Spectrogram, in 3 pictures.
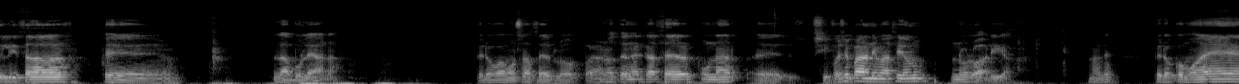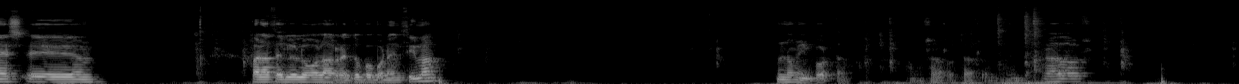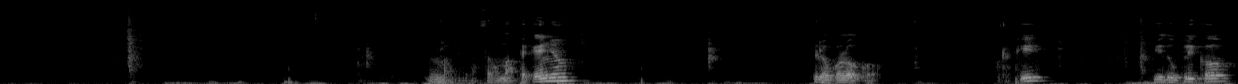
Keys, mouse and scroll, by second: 0.8 ctrl+alt+right click, 1.3-5.6 middle drag, 2.0 ctrl+b, 5.6 click, 6.0 a, 7.6 right click, 7.8-9.5 middle drag, 8.3 s, 9.5 click, 10.1 shift+n, 10.6 Tab, 10.9-16.9 middle drag, 14.3 alt+q, 15.6 s, 16.9 click, 17.1-19.6 shift+middle drag, 17.5 g, 19.6 right click, 21.0 r, 23.5 ctrl+a, 26.0 shift+Tab, 27.8 click, 28.0-30.5 ctrl+middle drag, 29.1 s, 30.5 click, 30.6 g, 31.4 click, 31.6-33.2 ctrl+middle drag, 32.1 g, 33.2 click, 33.8 s, 35.1 click, 36.1 shift+d, 37.0 click.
